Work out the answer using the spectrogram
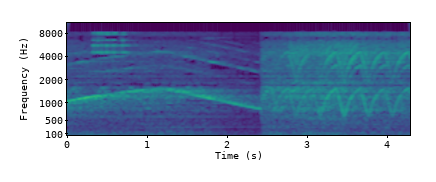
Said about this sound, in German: Neben den ständigen Auto-, Bus- und Straßenbahngeräuschen hört man in Prag, quasi im Minutentakt, auch dauernd die Sirenen von Polizei, Feuerwehr und Krankenwagen sowie des Unfalldienstes, wovon sie sich eben einen akustischen Eindruck machen konnten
